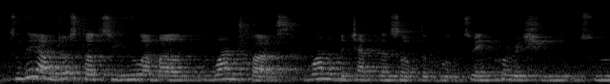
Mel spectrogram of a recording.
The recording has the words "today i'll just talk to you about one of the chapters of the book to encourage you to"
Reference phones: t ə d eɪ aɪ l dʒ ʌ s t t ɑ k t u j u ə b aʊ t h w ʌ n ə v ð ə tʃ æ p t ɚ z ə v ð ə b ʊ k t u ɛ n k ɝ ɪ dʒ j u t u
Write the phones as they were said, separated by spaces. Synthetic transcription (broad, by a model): t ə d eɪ aɪ w dʒ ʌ s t t ɑ k t u j u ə b aʊ t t w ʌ n ə v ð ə tʃ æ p t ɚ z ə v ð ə b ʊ k t u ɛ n k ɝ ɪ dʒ j u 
